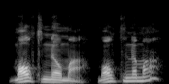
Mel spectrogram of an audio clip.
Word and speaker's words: Multnomah: We're gonna pronounce it here. It's Multnomah.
